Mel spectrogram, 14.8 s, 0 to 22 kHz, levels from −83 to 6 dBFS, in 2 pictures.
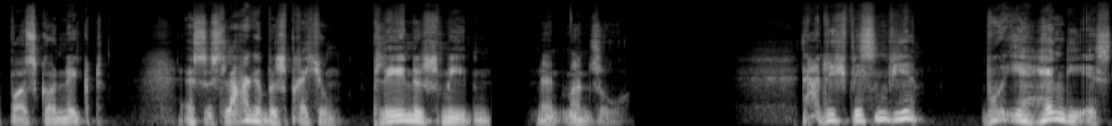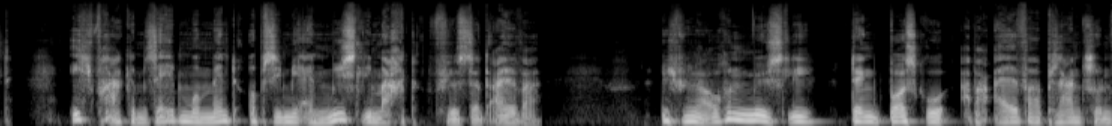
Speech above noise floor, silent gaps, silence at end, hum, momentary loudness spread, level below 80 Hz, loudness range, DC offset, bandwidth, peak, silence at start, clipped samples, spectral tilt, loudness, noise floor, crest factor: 36 dB; 3.27-3.50 s, 4.23-4.88 s, 7.49-7.58 s; 0 s; none; 12 LU; -48 dBFS; 4 LU; under 0.1%; 19 kHz; -4 dBFS; 0.05 s; under 0.1%; -5 dB/octave; -23 LUFS; -59 dBFS; 20 dB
